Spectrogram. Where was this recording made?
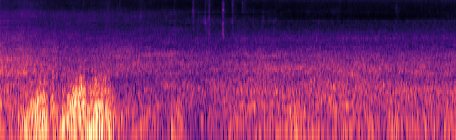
on a street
